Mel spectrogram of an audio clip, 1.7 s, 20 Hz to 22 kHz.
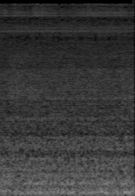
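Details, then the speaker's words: HCALORY 8kW toolbox diesel air heater running about three minutes in, on a roughly 60-65°F day, warm air starting: a steady, even rushing hum with no knocks, rattles or surging; not too noisy, running smoothly. "You can hear the noise of it. It's not too noisy, but it's getting warm."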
